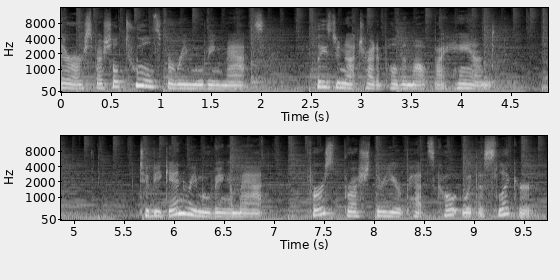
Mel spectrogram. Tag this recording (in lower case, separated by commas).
music, speech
